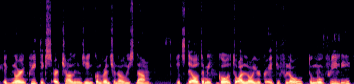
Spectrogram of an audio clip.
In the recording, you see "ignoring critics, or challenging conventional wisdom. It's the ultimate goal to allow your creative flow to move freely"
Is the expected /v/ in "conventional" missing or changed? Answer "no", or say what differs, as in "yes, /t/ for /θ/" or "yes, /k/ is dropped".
no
